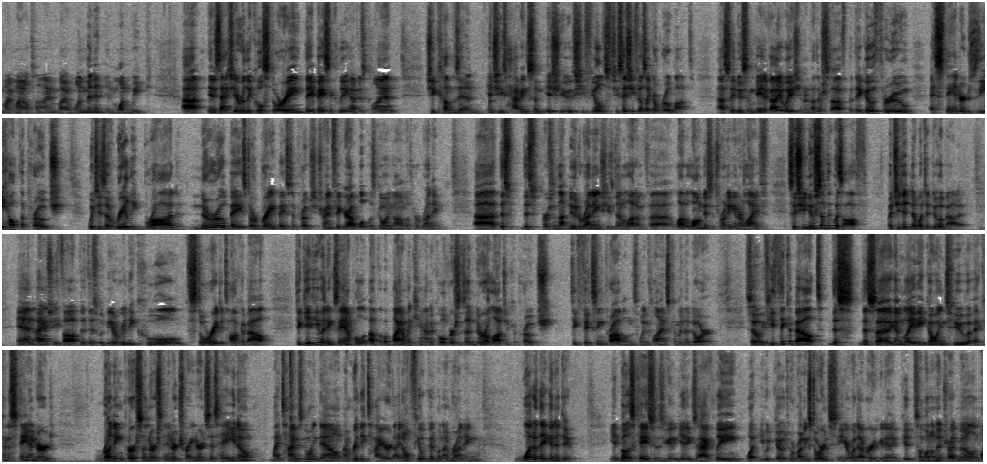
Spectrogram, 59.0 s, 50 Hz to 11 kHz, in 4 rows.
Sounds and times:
Inside, small room: 0.0s - 58.9s
Speech: 0.0s - 58.9s.

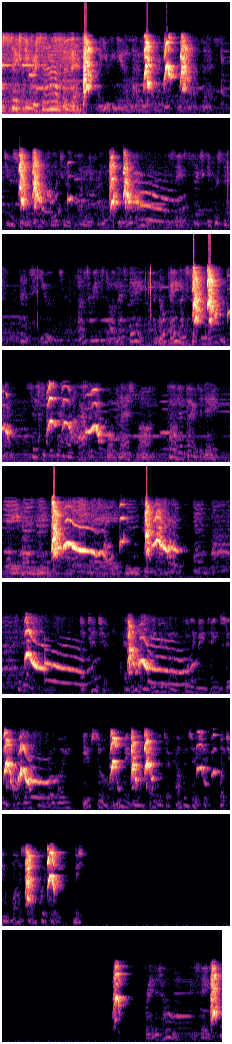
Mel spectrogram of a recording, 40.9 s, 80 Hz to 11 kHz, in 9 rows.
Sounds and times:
Speech: 0.1s - 18.0s, 24.0s - 33.7s, 39.4s - 40.8s.

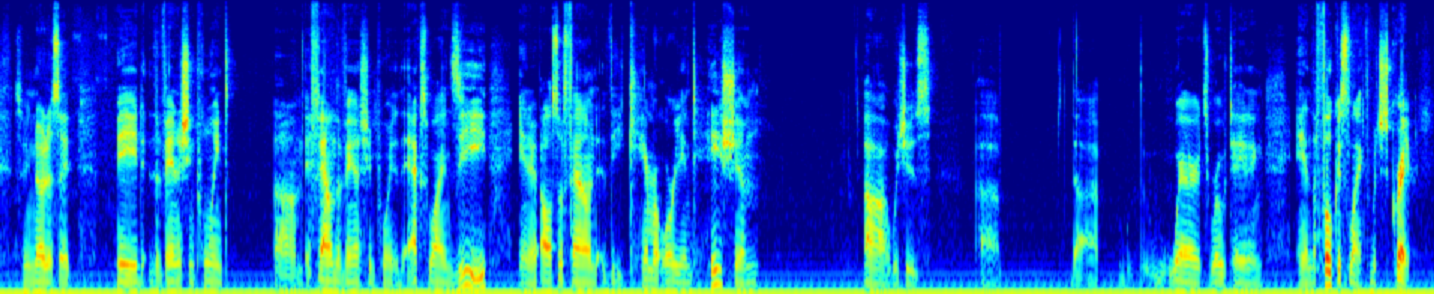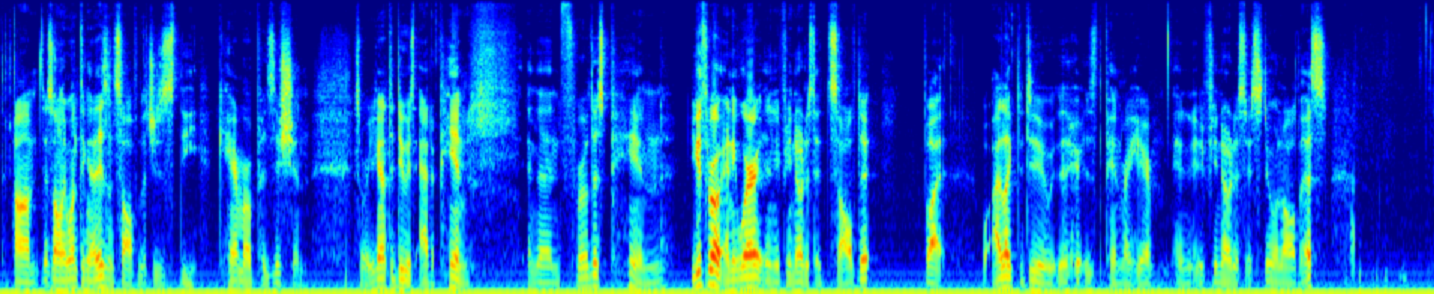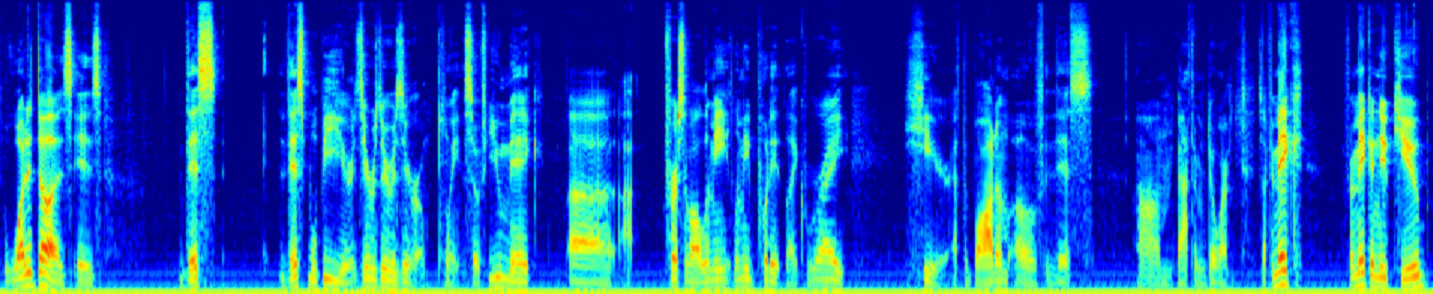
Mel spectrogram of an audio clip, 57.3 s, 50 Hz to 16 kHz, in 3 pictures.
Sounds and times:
Speech: 0.0s - 3.1s, 3.7s - 10.2s, 11.4s - 13.4s, 14.1s - 30.8s, 31.4s - 36.9s, 38.2s - 39.8s, 40.4s - 41.2s, 41.8s - 49.6s, 50.3s - 57.3s.

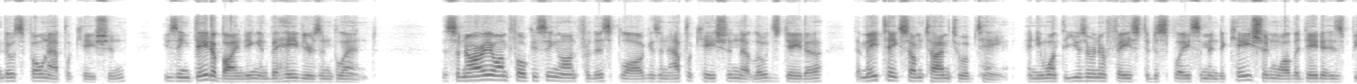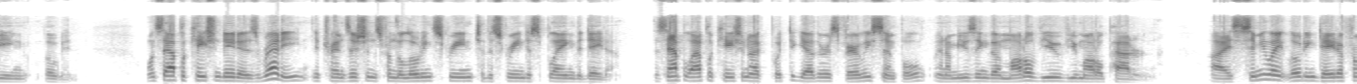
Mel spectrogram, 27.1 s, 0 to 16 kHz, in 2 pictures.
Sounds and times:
Speech: 0.0s - 3.8s, 4.4s - 14.4s, 15.1s - 27.1s.

